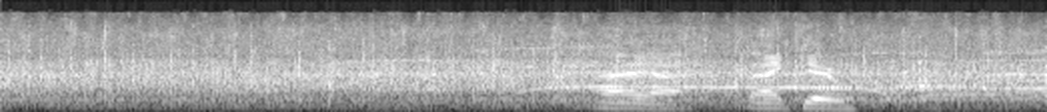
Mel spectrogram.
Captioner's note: applause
